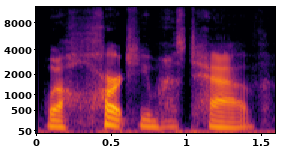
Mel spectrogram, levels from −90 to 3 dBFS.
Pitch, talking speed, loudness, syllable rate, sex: 120 Hz, 225 wpm, -20 LUFS, 4.2 syllables/s, male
